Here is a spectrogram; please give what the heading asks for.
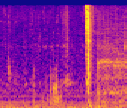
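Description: A quick sip of Waterloo sparkling water: soft wet mouth sounds, then one sharp fizzy slurp and a faint swallow. No one speaks.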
